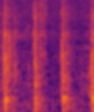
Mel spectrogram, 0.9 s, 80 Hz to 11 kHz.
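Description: Four knocks on a large wooden piece of a structure buried in ice, each a short, hollow-sounding thud with a mid-pitched resonance around 480 Hz that fades quickly. The wood sounds hollow.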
